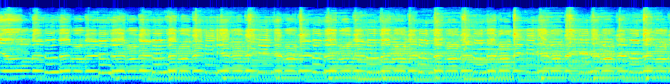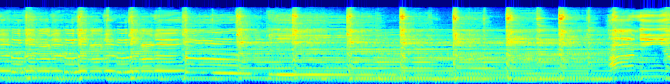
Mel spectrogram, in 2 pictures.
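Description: A man yodeling over his own strummed acoustic guitar in a cowboy song. The first six seconds are a warbling run of quick breaks up and down in pitch, and about seven seconds in he holds one long, lower note.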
